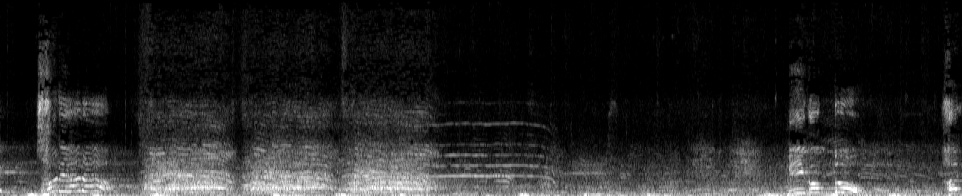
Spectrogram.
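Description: A large crowd of protesters chants loudly outdoors.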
